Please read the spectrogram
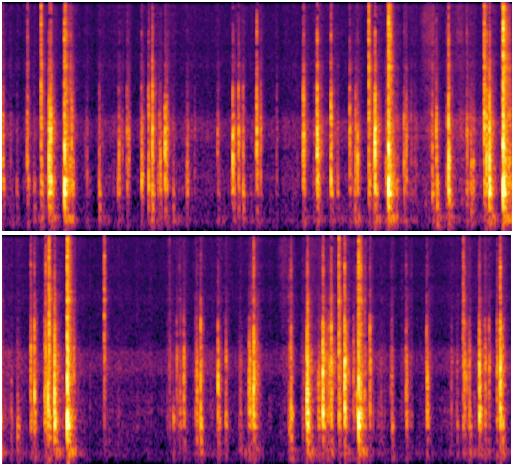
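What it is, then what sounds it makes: Plastic mechanical keyboard being typed on. Both hands type rapidly with their fingertips on a full-size, retro-style plastic mechanical keyboard with round cream plastic keycaps and a plastic case, sitting on a desk. The result is quick, dry, clacky key taps in uneven bursts separated by brief pauses. The tone is mid-pitched with almost no low end, and each tap stops almost instantly.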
